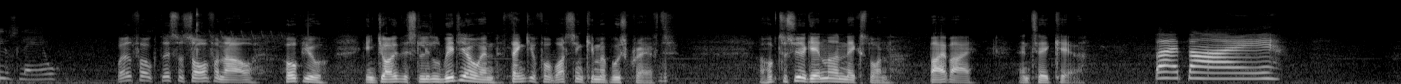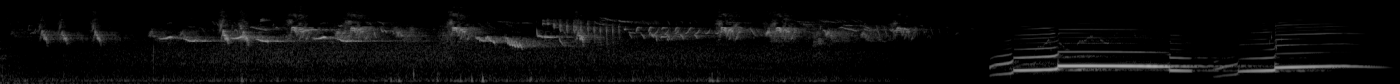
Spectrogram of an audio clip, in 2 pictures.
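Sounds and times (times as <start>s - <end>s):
songbirds chirping and singing: 2.0s - 3.1s, 14.1s - 23.8s.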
